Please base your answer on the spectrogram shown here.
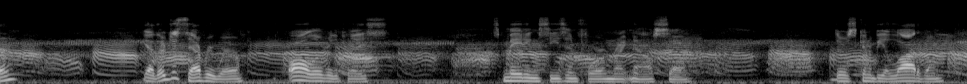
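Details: Pond packed with thousands of spadefoot toads gathered in a mating swarm; dense chorus of moaning, quavering calls, individual wails bending up and down in pitch and overlapping, with brief dips between bursts.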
